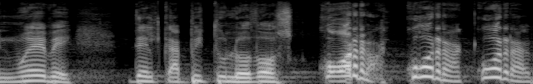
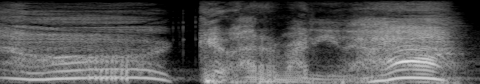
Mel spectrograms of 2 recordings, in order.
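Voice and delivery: exasperated relative; 3 semitones lower than usual. Retold or imitated. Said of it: "le dice".

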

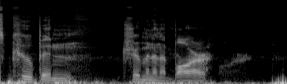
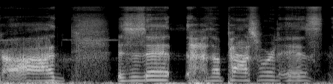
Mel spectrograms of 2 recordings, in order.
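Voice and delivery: high, strained dying announcement; hammed-up final gasp, slowing at the end; mock last words; 6 semitones higher, 3 dB louder, slower than usual. Acting out his dying last words.

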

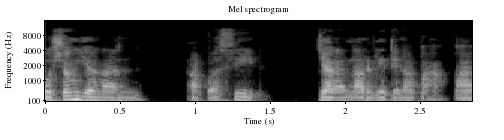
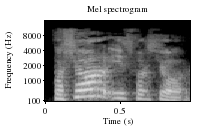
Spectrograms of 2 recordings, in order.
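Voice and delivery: hammed-up imitation; 8 semitones higher, 3 dB louder than usual. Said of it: "mocking Richard's catchphrase".

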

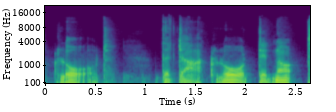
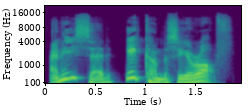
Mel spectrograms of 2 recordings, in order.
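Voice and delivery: ordinary delivery, nothing marked

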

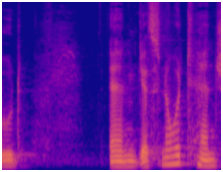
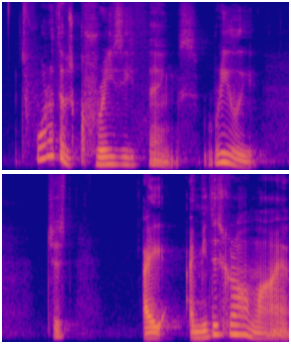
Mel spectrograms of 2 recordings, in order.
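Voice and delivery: ordinary delivery

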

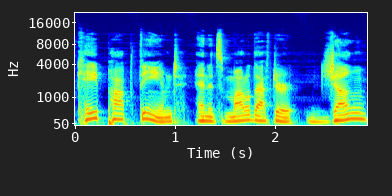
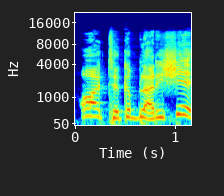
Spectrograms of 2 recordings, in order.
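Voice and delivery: higher, hammed-up British accent; mock British accent; 8 semitones higher than usual. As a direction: show off a cheeky British accent. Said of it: "does anyone have a good British accent".

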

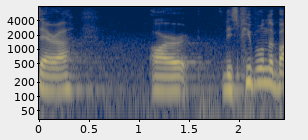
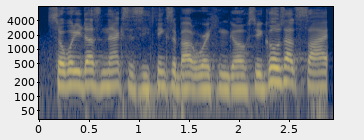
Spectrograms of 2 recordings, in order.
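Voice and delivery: ordinary talk

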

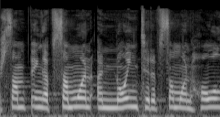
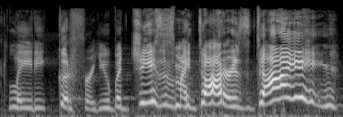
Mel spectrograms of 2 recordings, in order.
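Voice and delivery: desperate Jairus; 7 dB louder than usual. Acted. Jairus interrupts about his dying daughter, urgently pleading. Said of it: "I can imagine Jairus standing there like".

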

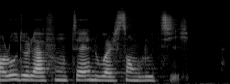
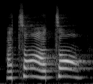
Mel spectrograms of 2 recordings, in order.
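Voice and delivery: high, loud call to wait; crying out; 8 semitones higher, 8 dB louder than usual. A narrator's reading. Frog calling after the departing princess, crying out. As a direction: call urgently after someone leaving. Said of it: "cria la grenouille".

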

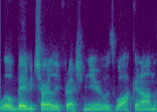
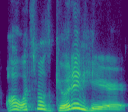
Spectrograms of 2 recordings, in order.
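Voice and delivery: louder, slow, teasing; teasing quote; 6 semitones higher, 8 dB louder, slower than usual. Retold or imitated. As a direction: drag it out to needle the roommate. Friend teases while staring.

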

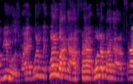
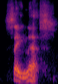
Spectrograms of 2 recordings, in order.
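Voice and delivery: understated; 6 semitones lower, 8 dB quieter than usual. Retold or imitated. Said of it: "all I can say is".

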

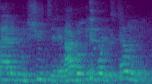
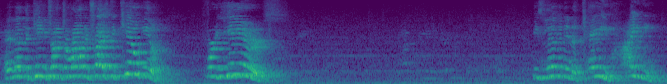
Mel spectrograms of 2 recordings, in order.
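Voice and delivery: raised, impassioned preacher's cadence; preaching; 4 semitones higher, 4 dB louder than usual. Acted. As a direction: preach it to the congregation, building. Preaching about King David.

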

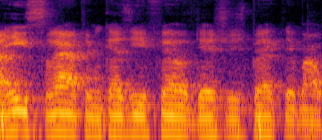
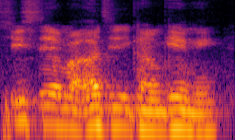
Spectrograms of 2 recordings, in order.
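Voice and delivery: ordinary delivery

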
